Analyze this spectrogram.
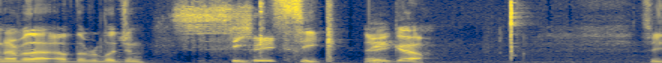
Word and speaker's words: Sikh: What's the proper pronunciation of the religion? Sikh.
